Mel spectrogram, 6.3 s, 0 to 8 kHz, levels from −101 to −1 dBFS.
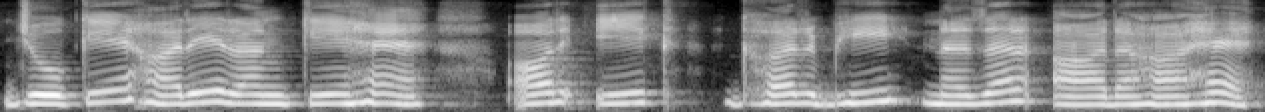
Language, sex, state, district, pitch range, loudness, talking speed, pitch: Hindi, female, Jharkhand, Palamu, 230-265 Hz, -13 LUFS, 135 wpm, 240 Hz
